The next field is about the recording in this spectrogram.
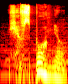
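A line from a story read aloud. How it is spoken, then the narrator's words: Whispered. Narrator (Russian): прошептал Зет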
